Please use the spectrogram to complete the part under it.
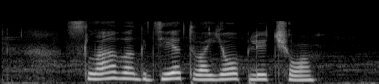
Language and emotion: Russian, neutral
